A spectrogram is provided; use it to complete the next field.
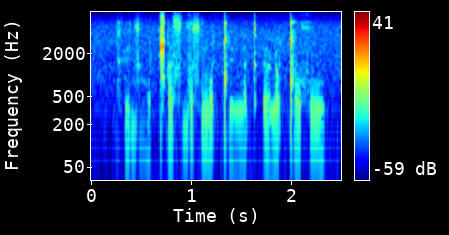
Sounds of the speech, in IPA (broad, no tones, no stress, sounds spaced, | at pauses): kʰ ʉ dʱ o ǁ ɐ s ɡ o s ŋʷ ɐ ǃ ʉ ŋ ɐ kʼ ɵ ɳ o ǃ o x u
